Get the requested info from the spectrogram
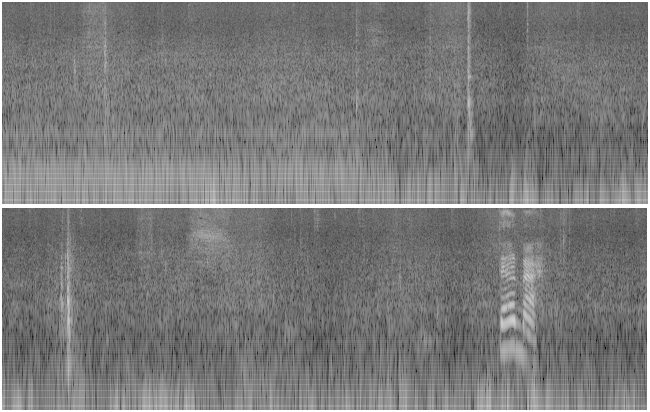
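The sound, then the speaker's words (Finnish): A sailboat's engine drones steadily for about four seconds, then is switched off once the sails are set, leaving wind and water wash with a few sharp knocks and a brief squeak. “Ja nyt panna moottori pois.”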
